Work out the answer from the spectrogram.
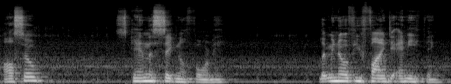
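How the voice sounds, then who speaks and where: An irritable male astronaut, played by a man in a naturalistic sci-fi audio drama. He has a medium-pitched voice and talks curtly, defensive and sarcastic, often dropping into a mutter. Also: moderate pace, mellow, a little hiss or hum, natural voice. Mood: puzzled, urgent.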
